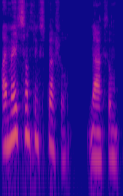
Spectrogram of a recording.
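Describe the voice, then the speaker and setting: A man's voice: a little high, very animated, brisk, husky, dry recording, clean studio sound. A man voicing an eager, cheerful young woman who cooks, in a game read-aloud.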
